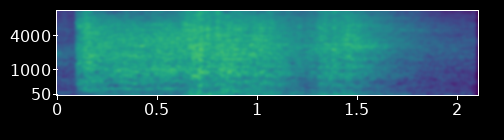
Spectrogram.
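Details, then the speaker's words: Ford Bronco being converted to FiTech EFI, distributor key wire newly wired into switch panel: engine catches with a quick burst, runs about a second, then dies every time; starts then stalls. "when the truck starts up it'll run for a second and then it'll shut off so I can show you real quick fuel distributor and then it'll start for a second and die"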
